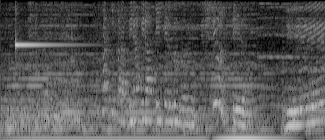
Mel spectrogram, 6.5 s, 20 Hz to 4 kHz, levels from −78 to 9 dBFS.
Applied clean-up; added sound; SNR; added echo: none; Glockenspiel; 6 dB; reverberation time 0.9 s.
